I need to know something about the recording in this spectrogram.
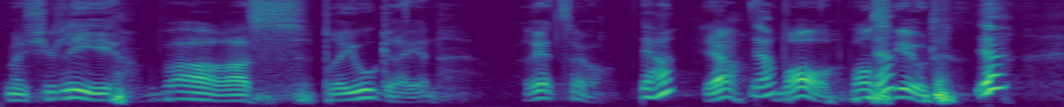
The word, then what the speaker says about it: Brogren: Jag vet inte riktigt hur ditt namn uttalas, men Julie Waras Brogren. Rätt så? Ja. Bra. Varsågod. Ja, tack så mycket. Ja, faktiskt mitt efternamn är ju svensk, så det var bra uttal, Brogren.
